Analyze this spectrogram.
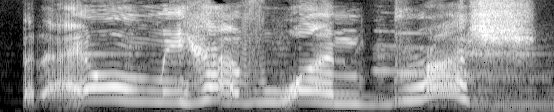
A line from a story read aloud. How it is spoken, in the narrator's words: wailed Sotaria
